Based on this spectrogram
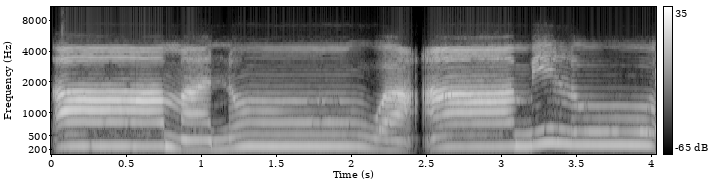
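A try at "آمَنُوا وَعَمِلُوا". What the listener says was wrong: Pendek. Amanu wa amilu gitu. Amanu, amanu wa amilu.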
